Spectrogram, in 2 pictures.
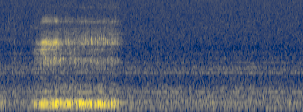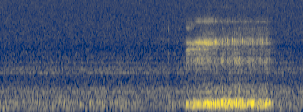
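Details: Sleeping in an uncomfortable position: two low, rumbling snores about seven seconds apart with quiet between; ordinary snoring.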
